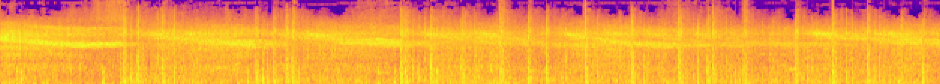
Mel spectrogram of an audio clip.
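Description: Aerial fireworks display: shells bursting in a rapid, dense series of sharp bangs. A high falling whistle comes back every second or two.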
